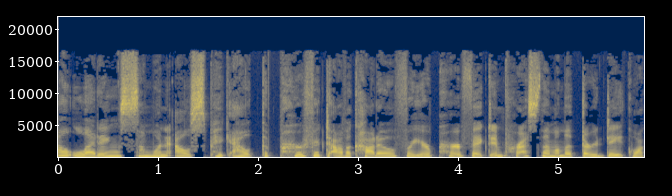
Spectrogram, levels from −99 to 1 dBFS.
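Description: No audible technical faults turn up anywhere in this speech recording.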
